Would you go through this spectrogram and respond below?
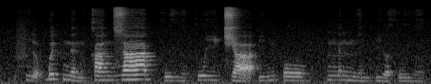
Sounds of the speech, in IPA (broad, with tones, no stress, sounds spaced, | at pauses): f ḭ˧˨ ə̯ ɓ ə˦˥ t̚ n ə˧˩ n k a˧ n z aː˦˥ k̚ h w i̤˨˩ ə̯ k w i˧ t͡ɕ a̰ː˧˨ ʔ i˨˦ ŋ ʔ o˧ | ŋ ə˧ n ɲ ə̤˨˩ n ʔ i˧˩ ə̯ h w ɨ̤˨˩ ə̯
